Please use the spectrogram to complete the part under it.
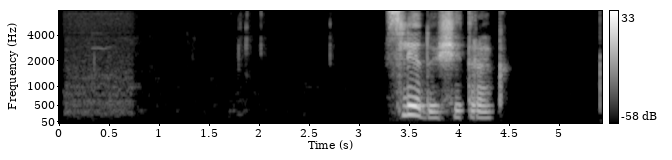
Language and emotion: Russian, neutral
